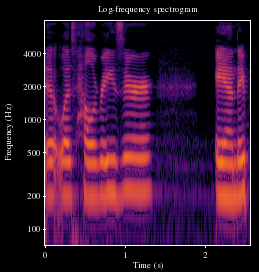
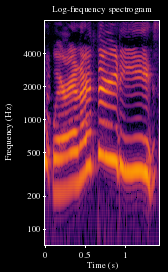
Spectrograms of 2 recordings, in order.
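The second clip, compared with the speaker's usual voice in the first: laughing; 7 semitones higher, 8 dB louder than usual. Real, not acted. Laughing protest.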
